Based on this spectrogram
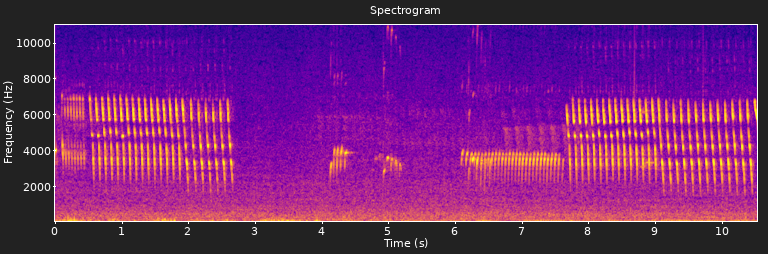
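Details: Caged canary song used as a prompt to get canaries singing again after stopping or after moulting: loud, fast, high buzzy trills in long bursts, a short quieter gap of softer notes in the middle, then the rapid trilling resumes.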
